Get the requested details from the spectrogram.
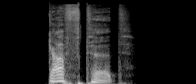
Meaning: inflection of gaffen: 1. second-person plural preterite 2. second-person plural subjunctive II
- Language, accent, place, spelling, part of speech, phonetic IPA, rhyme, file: German, Germany, Berlin, gafftet, verb, [ˈɡaftət], -aftət, De-gafftet.ogg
